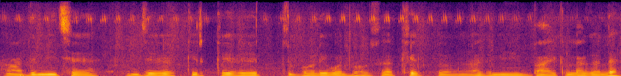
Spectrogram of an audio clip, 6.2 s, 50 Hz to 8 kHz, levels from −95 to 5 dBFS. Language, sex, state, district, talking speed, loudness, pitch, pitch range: Angika, male, Bihar, Begusarai, 125 wpm, -18 LUFS, 130 Hz, 130-135 Hz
